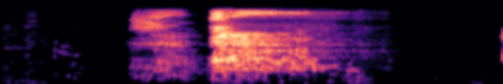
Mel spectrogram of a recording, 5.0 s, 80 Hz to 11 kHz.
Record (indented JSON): {
  "exhalation_length": "5.0 s",
  "exhalation_amplitude": 6267,
  "exhalation_signal_mean_std_ratio": 0.4,
  "survey_phase": "alpha (2021-03-01 to 2021-08-12)",
  "age": "18-44",
  "gender": "Male",
  "wearing_mask": "Yes",
  "symptom_none": true,
  "smoker_status": "Ex-smoker",
  "respiratory_condition_asthma": false,
  "respiratory_condition_other": false,
  "recruitment_source": "REACT",
  "submission_delay": "3 days",
  "covid_test_result": "Negative",
  "covid_test_method": "RT-qPCR"
}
